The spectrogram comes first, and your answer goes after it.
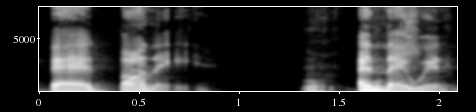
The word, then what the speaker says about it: Bad Bunny: Because someone corrected me for saying Bad Bunny. And they went, the correct pronunciation is like babuni.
